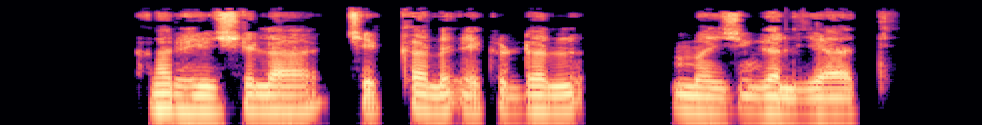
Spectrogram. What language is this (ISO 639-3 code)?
mvy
